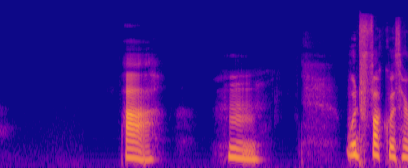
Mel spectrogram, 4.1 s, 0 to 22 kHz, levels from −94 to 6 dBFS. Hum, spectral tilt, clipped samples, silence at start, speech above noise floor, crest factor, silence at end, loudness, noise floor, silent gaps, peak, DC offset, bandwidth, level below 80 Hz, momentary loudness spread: 60 Hz at -50 dBFS; -6 dB/octave; under 0.1%; 1.25 s; 55 dB; 22 dB; 0 s; -23 LUFS; -76 dBFS; none; -4 dBFS; under 0.1%; 16.5 kHz; -64 dBFS; 21 LU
